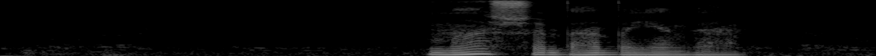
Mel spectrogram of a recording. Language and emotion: Russian, sad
